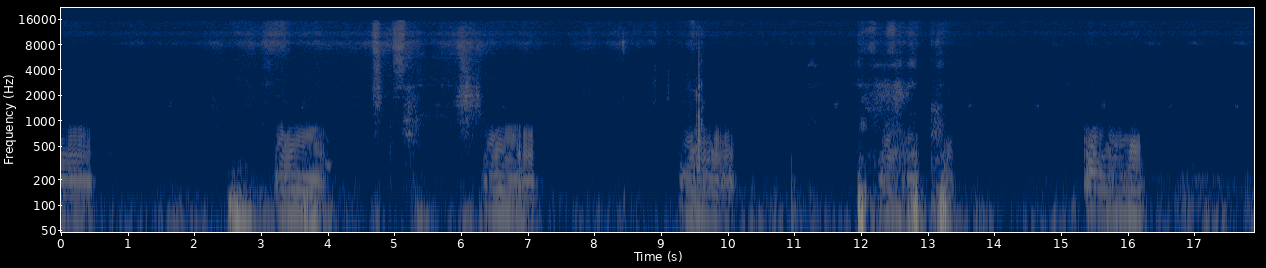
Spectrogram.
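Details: Sleeping cat snoring indoors, with low, raspy, purring-like breaths at irregular intervals of two to four seconds, mixed with a few soft clicks and rustling sounds.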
